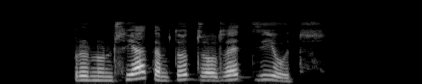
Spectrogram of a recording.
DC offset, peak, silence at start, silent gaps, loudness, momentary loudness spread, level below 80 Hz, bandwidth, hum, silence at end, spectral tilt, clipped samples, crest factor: under 0.1%; -4 dBFS; 0.75 s; none; -23 LUFS; 10 LU; -78 dBFS; 7.8 kHz; none; 1.1 s; -5 dB/octave; under 0.1%; 22 dB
